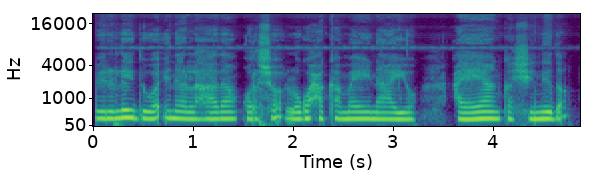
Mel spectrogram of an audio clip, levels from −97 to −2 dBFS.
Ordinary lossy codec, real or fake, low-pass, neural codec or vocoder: none; real; none; none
